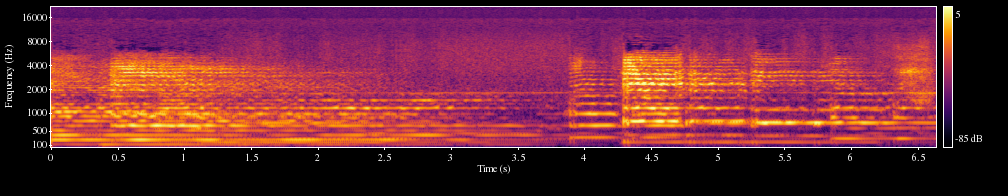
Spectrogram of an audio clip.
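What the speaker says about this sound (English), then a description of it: "And then I can put a little echo on that." Gibson SG electric guitar played through chorus, phaser and echo: a long shimmering sustained chord fades slowly, then a few fresh plucked notes ring out with repeating echoes trailing them, clear and alone without talk.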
